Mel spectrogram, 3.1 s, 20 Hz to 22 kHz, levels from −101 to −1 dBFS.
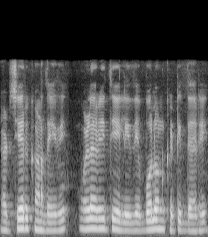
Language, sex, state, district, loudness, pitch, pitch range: Kannada, male, Karnataka, Raichur, -18 LUFS, 145 Hz, 135-160 Hz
